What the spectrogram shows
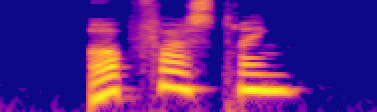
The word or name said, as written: opfostring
